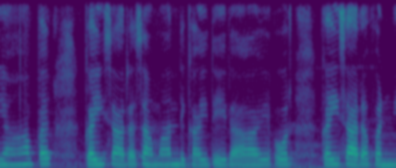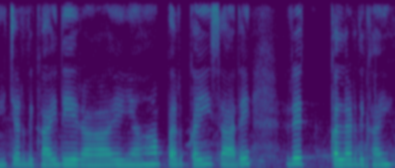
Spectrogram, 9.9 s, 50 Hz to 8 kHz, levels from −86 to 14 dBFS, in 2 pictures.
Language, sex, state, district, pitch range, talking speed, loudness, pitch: Hindi, female, Chhattisgarh, Bilaspur, 250-265 Hz, 150 wpm, -37 LUFS, 255 Hz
